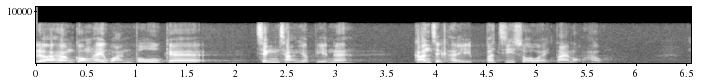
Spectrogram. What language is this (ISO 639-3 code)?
yue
